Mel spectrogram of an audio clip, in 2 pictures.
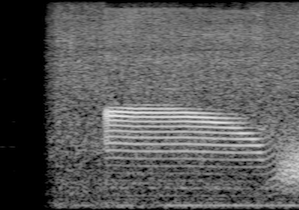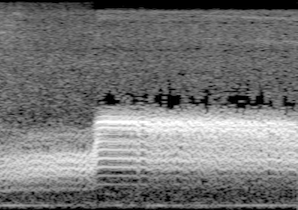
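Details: A Capuchinbird gives its strange, drawn-out song, likened to a chainsaw or a calf's moo: a rich, slightly falling tone, then a low buzzy growl, then a long sustained moo; males sing competing for females while courting.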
